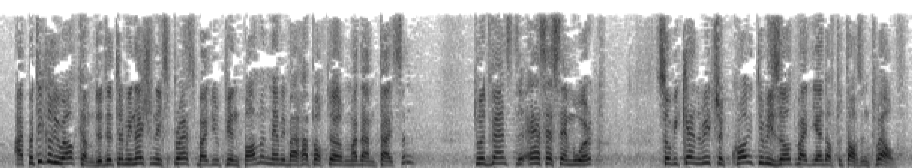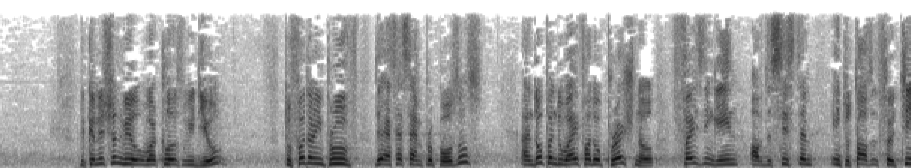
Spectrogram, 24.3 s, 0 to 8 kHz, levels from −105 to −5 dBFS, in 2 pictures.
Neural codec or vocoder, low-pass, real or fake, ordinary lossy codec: none; 7.2 kHz; real; MP3, 48 kbps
